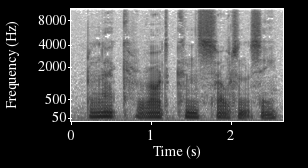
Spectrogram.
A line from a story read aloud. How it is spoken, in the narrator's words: murmured under her breath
